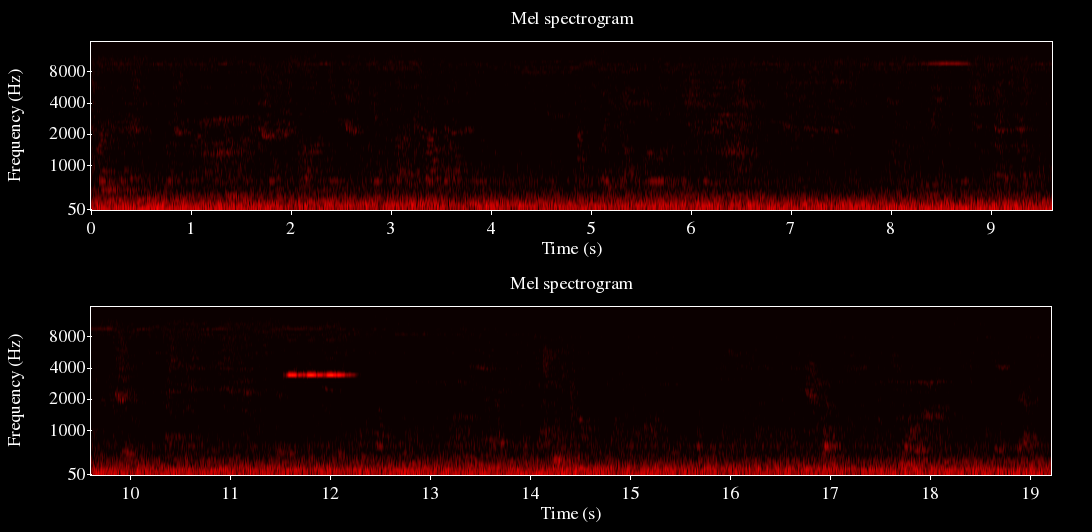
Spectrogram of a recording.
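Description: A brush taps and scrapes softly against a jar and a fingernail.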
